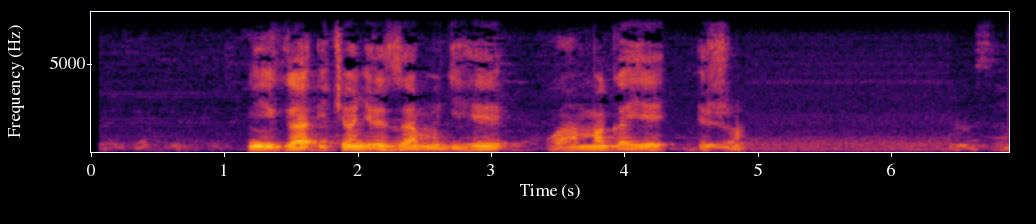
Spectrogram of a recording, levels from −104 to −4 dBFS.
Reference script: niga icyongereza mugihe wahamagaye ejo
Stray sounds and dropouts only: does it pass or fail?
pass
